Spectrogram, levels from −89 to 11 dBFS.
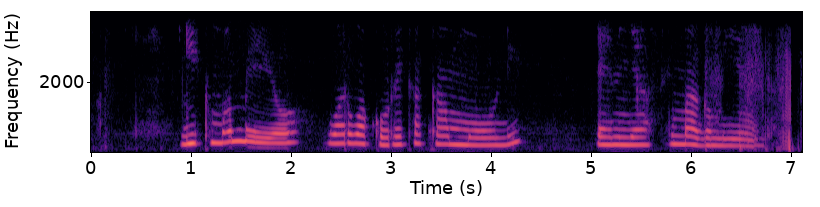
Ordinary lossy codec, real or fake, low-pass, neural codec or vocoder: Opus, 32 kbps; real; 3.6 kHz; none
